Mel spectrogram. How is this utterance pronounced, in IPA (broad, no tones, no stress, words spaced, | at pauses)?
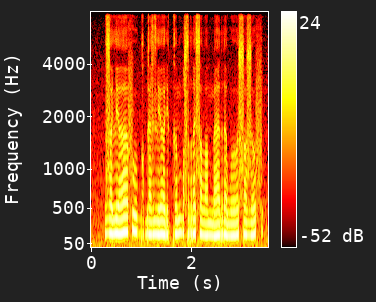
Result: zʌlʲɜːfuː ɡɔɡæzlʲəːɾʲɜ kə mɔsˤrɪsɪ lˠɜmærɜ wʊːsɔ zʊf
